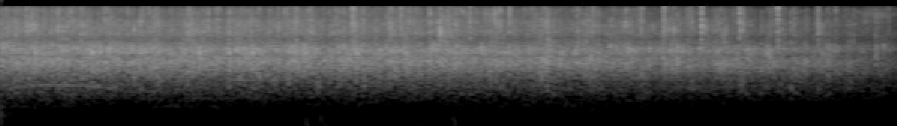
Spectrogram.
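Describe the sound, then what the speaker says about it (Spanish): A church congregation claps steadily and loudly during a sermon, the applause slowly fading toward the end. "denle un aplauso fuerte"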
